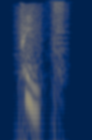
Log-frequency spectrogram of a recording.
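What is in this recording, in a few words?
"print", English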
